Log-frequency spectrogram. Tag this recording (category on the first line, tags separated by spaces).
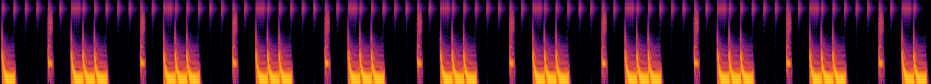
Music > Solo instrument
Bpm drums Simple trap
